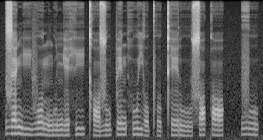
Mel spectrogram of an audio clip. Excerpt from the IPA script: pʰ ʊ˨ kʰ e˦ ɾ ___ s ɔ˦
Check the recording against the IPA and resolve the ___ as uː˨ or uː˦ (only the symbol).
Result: uː˨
